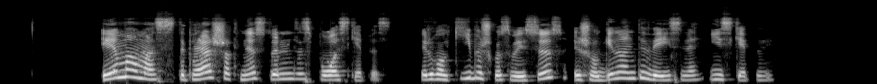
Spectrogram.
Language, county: Lithuanian, Kaunas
